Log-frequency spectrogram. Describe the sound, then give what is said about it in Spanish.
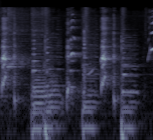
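A person with hiccups makes a few short, voiced hiccups in quick succession, each one a sharp vocal jolt separated by brief pauses. “ya me dio a mí también. No me gusta tener hipo.”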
